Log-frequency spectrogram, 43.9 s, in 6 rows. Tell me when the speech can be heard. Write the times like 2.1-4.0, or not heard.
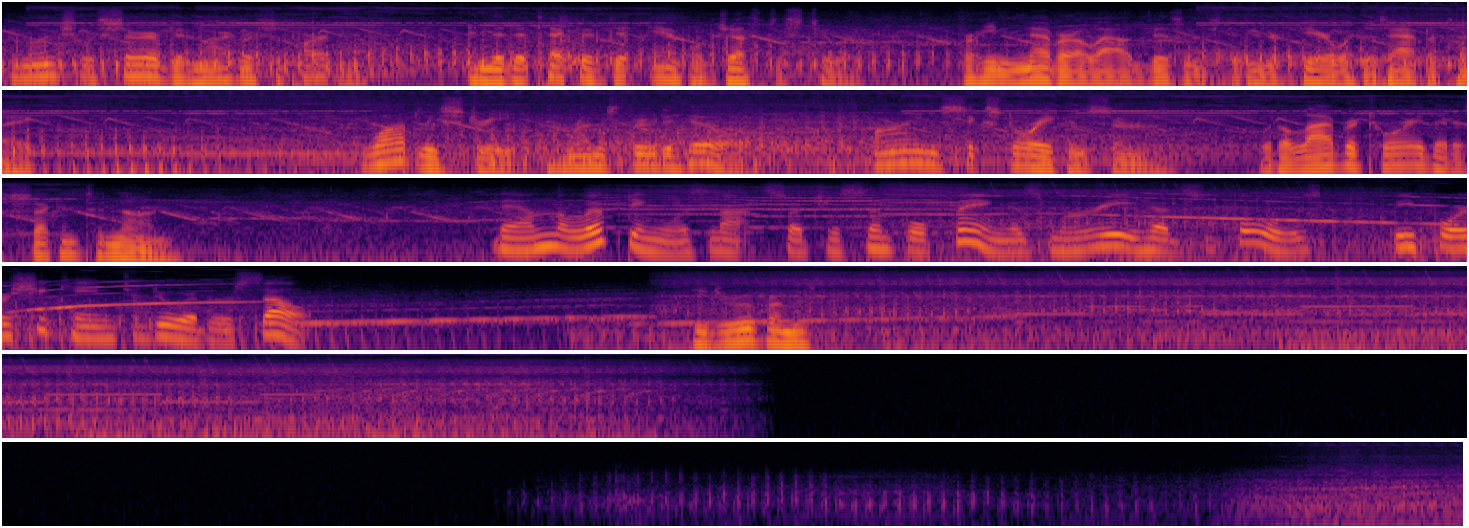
0.0-7.6, 9.1-15.6, 17.1-23.6, 25.4-26.1.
